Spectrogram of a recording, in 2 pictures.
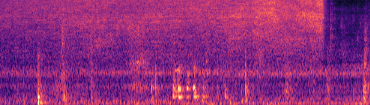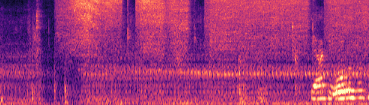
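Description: Body paint is sprayed onto a model's skin during a photo shoot, with repeated bursts of airy hissing spray, some short and some sustained, broken by brief pauses. People talk nearby at times.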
